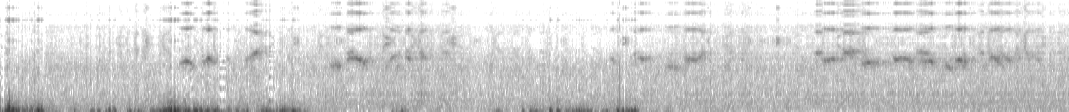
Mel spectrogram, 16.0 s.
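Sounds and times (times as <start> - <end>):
low irregular rumbling: 0.0 - 4.7, 7.4 - 9.8.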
